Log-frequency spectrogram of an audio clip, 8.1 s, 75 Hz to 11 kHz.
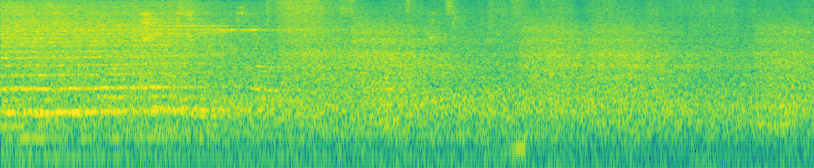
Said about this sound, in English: The 6:45 train from Krakow will now depart from platform 3. Please stay behind the yellow line. Train departing. Stay behind the yellow line.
